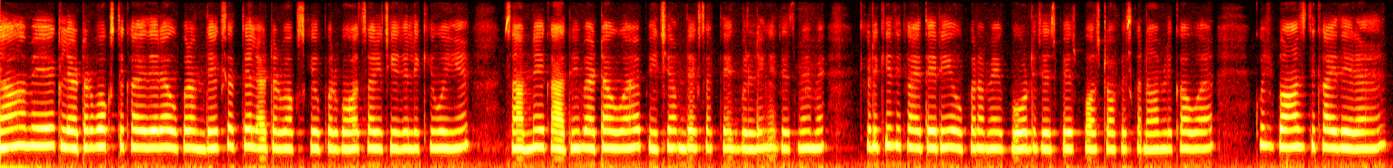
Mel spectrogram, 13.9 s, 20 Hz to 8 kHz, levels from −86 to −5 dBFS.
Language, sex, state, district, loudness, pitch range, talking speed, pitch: Hindi, female, Chhattisgarh, Korba, -16 LUFS, 265-285 Hz, 260 wpm, 275 Hz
